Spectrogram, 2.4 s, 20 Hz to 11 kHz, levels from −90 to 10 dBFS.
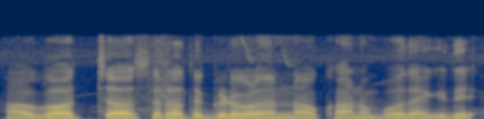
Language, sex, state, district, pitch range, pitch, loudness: Kannada, male, Karnataka, Koppal, 130-145 Hz, 140 Hz, -16 LUFS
